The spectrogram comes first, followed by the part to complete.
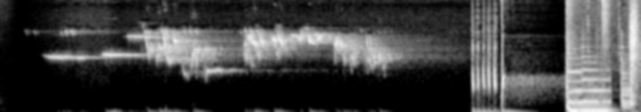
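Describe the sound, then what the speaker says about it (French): Bright, rapid twittering from a cheerful songbird fills the first few seconds in close, lively bursts, followed by a pause and then a couple of abrupt, louder unrelated noises. "Le bruit d'un oiseau heureux."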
